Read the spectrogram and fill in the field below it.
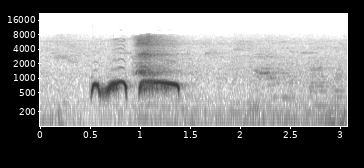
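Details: Spotted dove coo used to prompt a decoy dove to sing: a wavering doubled note followed by a long smooth coo, briefly overlapped by a harsh rasping burst, then quiet.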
